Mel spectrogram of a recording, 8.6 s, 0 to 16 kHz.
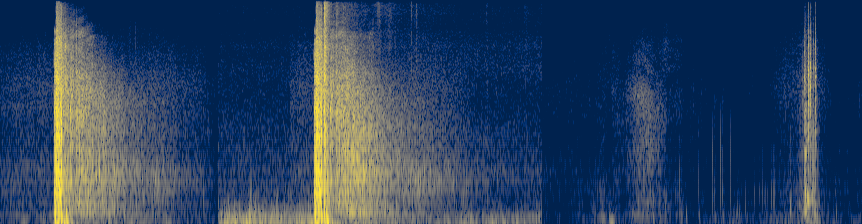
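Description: A 12 gauge shotgun fires two loud, sharp blasts at a pumpkin outdoors, each followed by a long echoing rumble, then a quieter thump and a final crack.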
